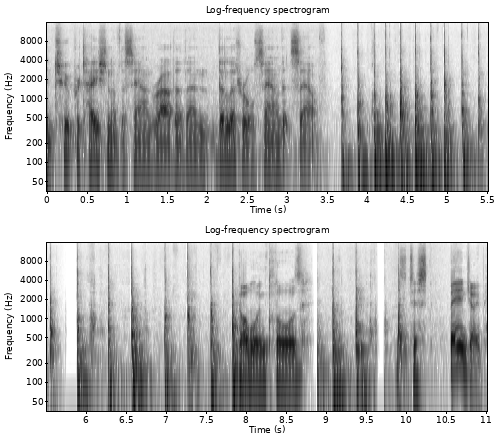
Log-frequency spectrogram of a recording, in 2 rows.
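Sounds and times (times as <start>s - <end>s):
knocks and taps on wooden boards: 3.7s - 8.0s, 8.9s - 10.2s.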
